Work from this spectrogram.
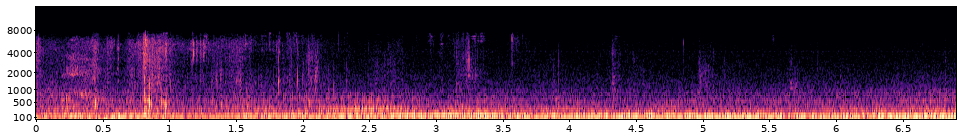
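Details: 1985 Monte Carlo SS V8, cold start after sitting 14 years, now a daily driver; it burns oil from worn valve stem seals: low, lumpy, steady drone, running rough because the electric choke is broken.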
